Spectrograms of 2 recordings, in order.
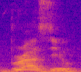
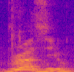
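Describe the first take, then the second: Both takes have the same delivery.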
